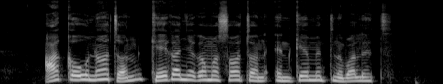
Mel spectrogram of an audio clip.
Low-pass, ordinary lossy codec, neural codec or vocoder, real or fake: none; none; none; real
